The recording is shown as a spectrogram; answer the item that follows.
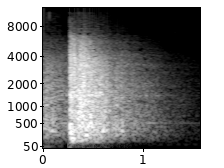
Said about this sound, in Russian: И тут они услышали звуки выстрелов, доносившиеся с луга.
